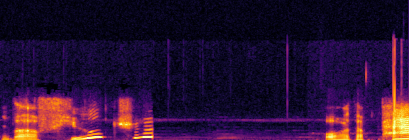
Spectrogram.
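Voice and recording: Someone performs a put-on character voice with faint music in the background.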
